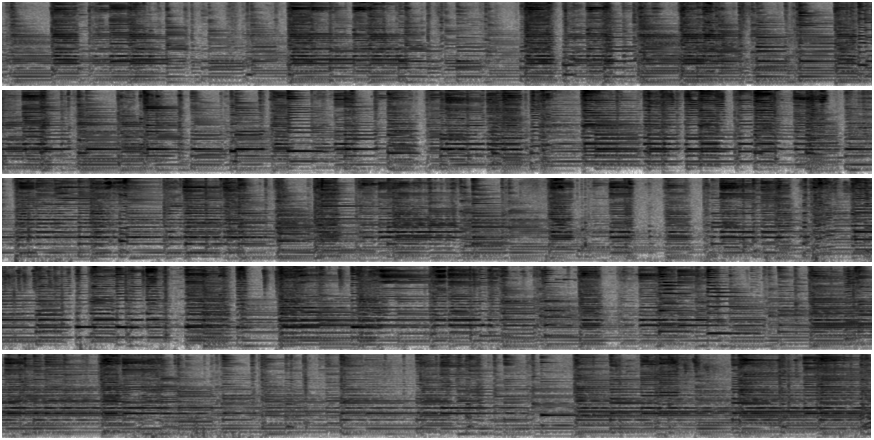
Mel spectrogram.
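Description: Acoustic guitar playing a blues tune, strummed and picked in a steady instrumental passage with no singing.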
